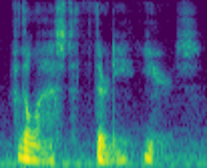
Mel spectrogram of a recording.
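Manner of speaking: plain reading voice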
